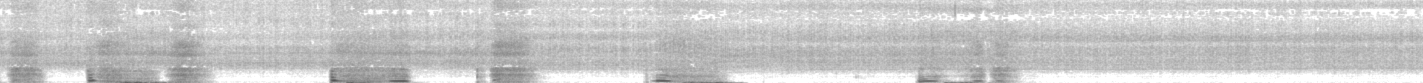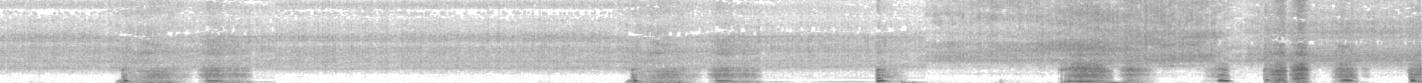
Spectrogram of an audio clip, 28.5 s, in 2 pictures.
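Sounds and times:
woman moaning: 0:00.1 - 0:02.0, 0:03.3 - 0:04.2, 0:04.8 - 0:05.4, 0:06.5 - 0:07.4, 0:09.2 - 0:10.2, 0:15.4 - 0:16.8, 0:20.6 - 0:21.9, 0:23.0 - 0:23.3, 0:24.9 - 0:28.4.

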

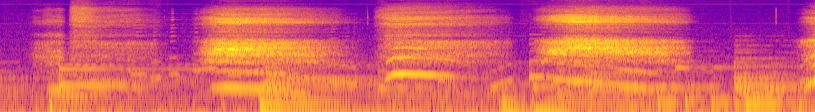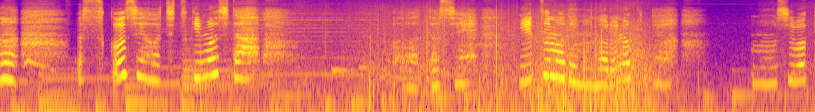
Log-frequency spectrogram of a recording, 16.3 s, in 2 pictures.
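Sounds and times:
slow deep breaths with faint sighing: 0:00.3 - 0:06.8, 0:08.0 - 0:08.9, 0:10.8 - 0:12.2, 0:13.0 - 0:13.3, 0:14.9 - 0:15.8
speech: 0:09.4 - 0:11.0, 0:12.8 - 0:15.0, 0:16.0 - 0:16.2.

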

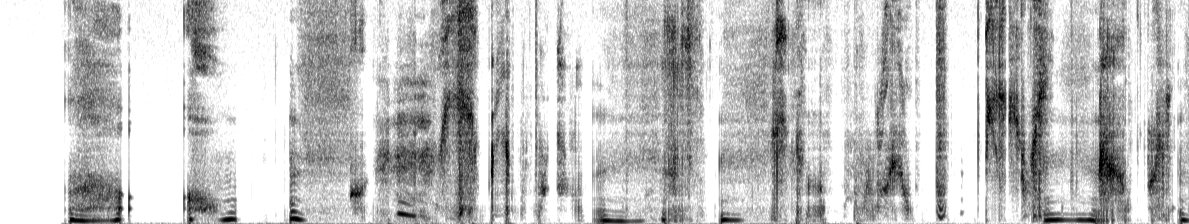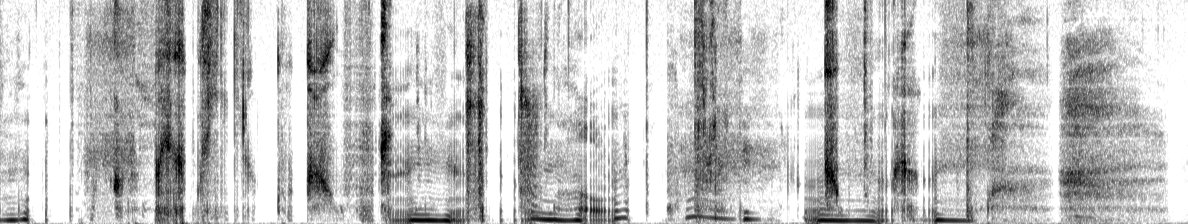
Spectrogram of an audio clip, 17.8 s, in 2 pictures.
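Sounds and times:
breathing: 0:02.2 - 0:03.3, 0:04.6 - 0:06.0, 0:16.0 - 0:17.8
wet saliva licking sounds near ear: 0:02.2 - 0:17.3.

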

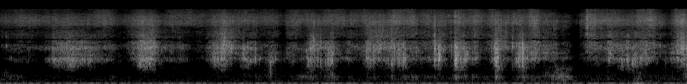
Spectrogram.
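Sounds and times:
shampoo lathering and scrubbing hair: 0:00.0 - 0:06.8.

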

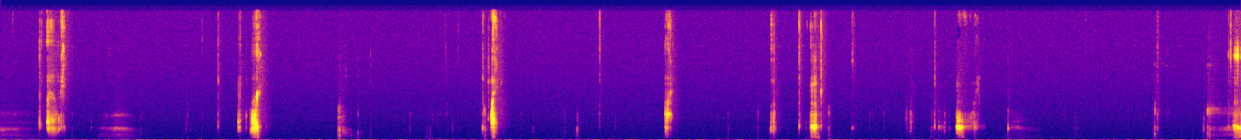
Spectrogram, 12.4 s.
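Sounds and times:
deep kissing with saliva ASMR: 0:00.4 - 0:00.7, 0:02.4 - 0:02.7, 0:04.8 - 0:05.0, 0:07.7 - 0:08.3, 0:09.4 - 0:09.8.

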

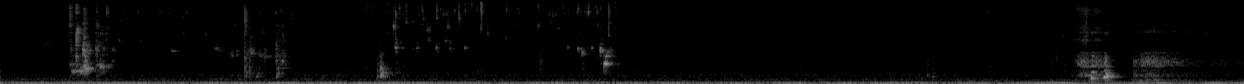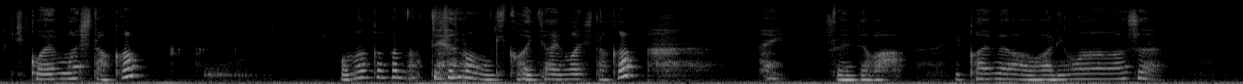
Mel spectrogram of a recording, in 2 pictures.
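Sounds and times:
urination: 0:00.7 - 0:06.2
speech: 0:12.8 - 0:14.0, 0:15.8 - 0:19.2, 0:20.8 - 0:24.1.

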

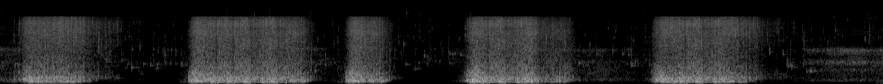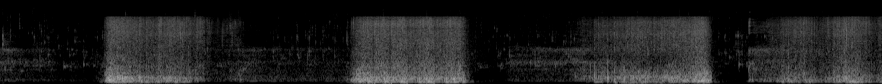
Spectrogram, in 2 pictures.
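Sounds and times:
ear cleaning after a bath recorded with a binaural microphone: 0:00.2 - 0:01.0, 0:01.9 - 0:03.9, 0:04.7 - 0:05.8, 0:06.5 - 0:07.7, 0:09.9 - 0:11.1, 0:12.4 - 0:13.6, 0:14.6 - 0:17.6.

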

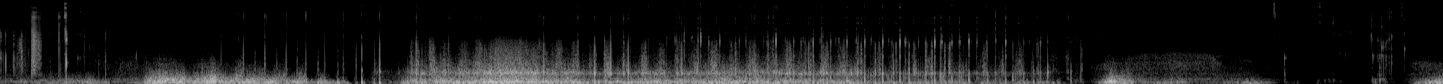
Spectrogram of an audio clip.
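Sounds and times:
ear licking sounds in the left ear: 0:00.0 - 0:01.2, 0:02.2 - 0:11.0, 0:12.7 - 0:14.4
suction sounds in the left ear: 0:02.2 - 0:11.0.

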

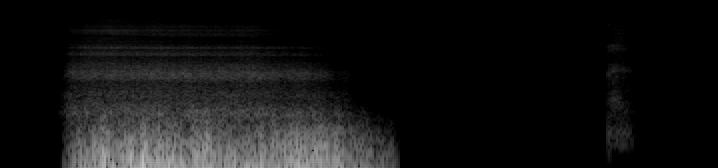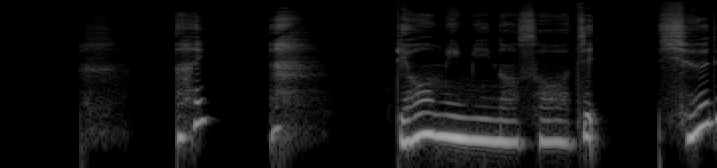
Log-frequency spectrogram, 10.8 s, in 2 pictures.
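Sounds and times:
soft breath blown into the ears: 0:00.5 - 0:02.9
speech: 0:06.7 - 0:07.6, 0:08.4 - 0:10.7.

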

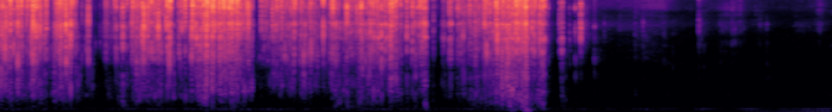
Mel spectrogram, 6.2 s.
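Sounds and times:
crinkly plastic package torn and crumpled open: 0:00.0 - 0:04.5.

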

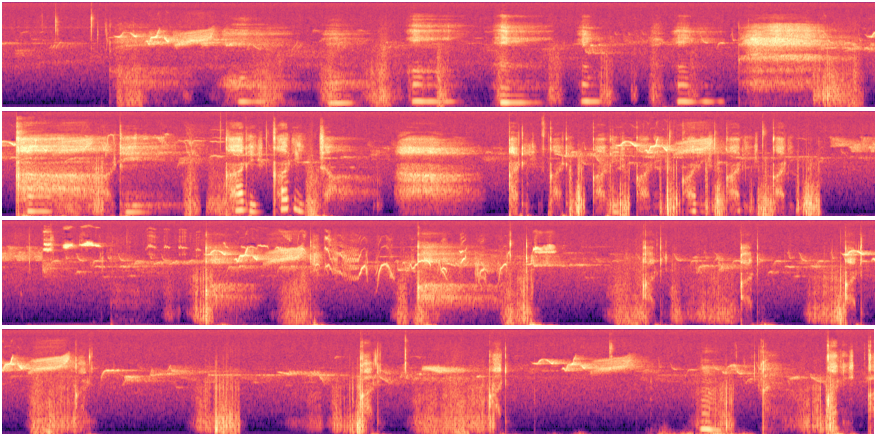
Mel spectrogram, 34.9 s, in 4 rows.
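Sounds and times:
ear cleaning ASMR: 0:01.0 - 0:01.6, 0:02.3 - 0:07.2, 0:07.8 - 0:12.0, 0:14.3 - 0:16.9, 0:19.4 - 0:20.8, 0:21.4 - 0:23.0, 0:23.6 - 0:27.1, 0:28.1 - 0:28.6, 0:29.2 - 0:31.3, 0:32.8 - 0:34.9.

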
